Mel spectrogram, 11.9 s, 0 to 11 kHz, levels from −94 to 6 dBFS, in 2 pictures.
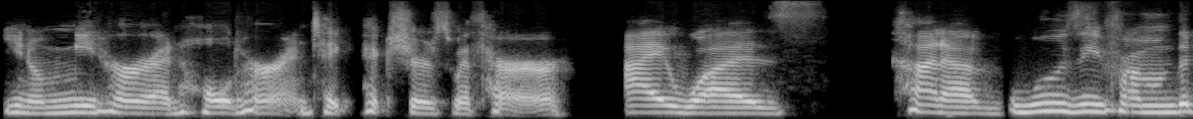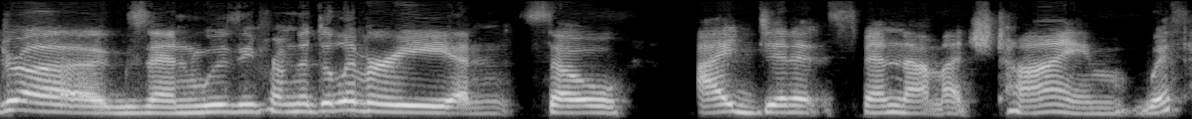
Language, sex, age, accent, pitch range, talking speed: English, female, 20-39, American, 180-245 Hz, 170 wpm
